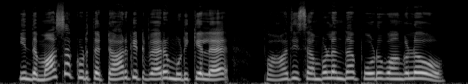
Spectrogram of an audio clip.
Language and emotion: Tamil, fearful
